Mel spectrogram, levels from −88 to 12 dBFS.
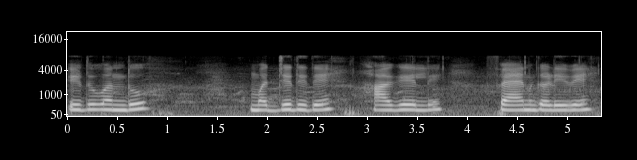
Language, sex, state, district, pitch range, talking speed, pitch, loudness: Kannada, female, Karnataka, Bidar, 210-225 Hz, 90 wpm, 215 Hz, -14 LUFS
